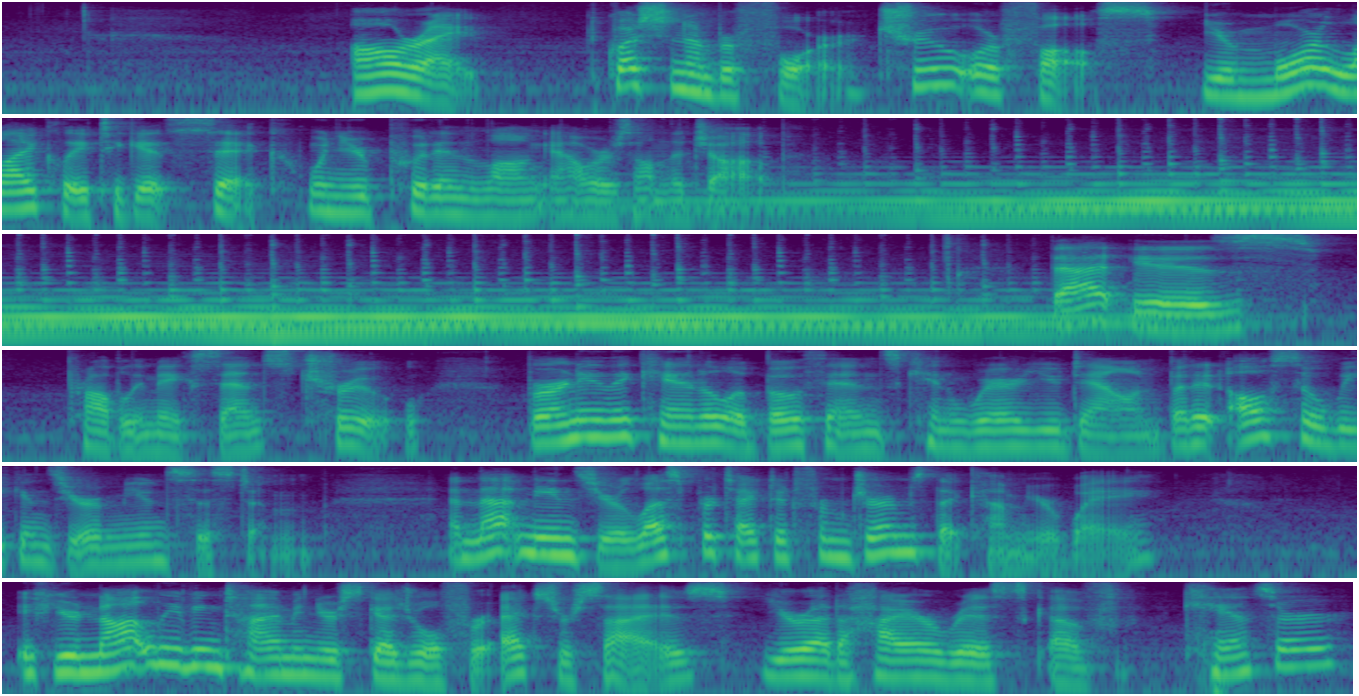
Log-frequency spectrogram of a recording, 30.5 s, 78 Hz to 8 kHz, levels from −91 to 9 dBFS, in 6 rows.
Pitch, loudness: 145 Hz, -21 LUFS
